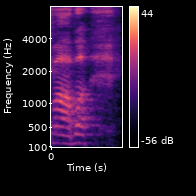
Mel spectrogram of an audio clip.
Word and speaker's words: Fabre: Well, basically the Fabre line is pronounced both ways. So you weren't incorrect in saying Fabre because that's how it's spelled. Fabre is the name that was used generally here in Rhode Island. Just like in Maine, it's Calais, Maine, rather than Calais.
